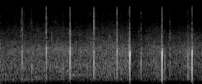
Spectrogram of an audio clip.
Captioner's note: applause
